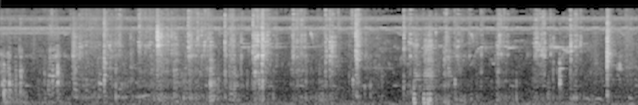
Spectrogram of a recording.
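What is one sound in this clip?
Metal tongs scrape and clink against burning charcoal.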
